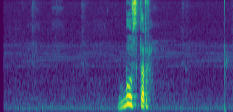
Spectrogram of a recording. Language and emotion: Russian, neutral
